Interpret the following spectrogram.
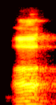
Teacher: Man amana nun sukun bertemu dengan huruf alif idhar dibaca jelas.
